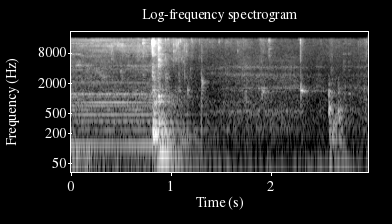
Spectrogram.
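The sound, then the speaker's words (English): An espresso machine group head flushes water: a steady pump hum cuts off into a sharp hiss and splash, followed by a few faint drips and clicks, with no talking. “So let's start by flushing our group as usual.”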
